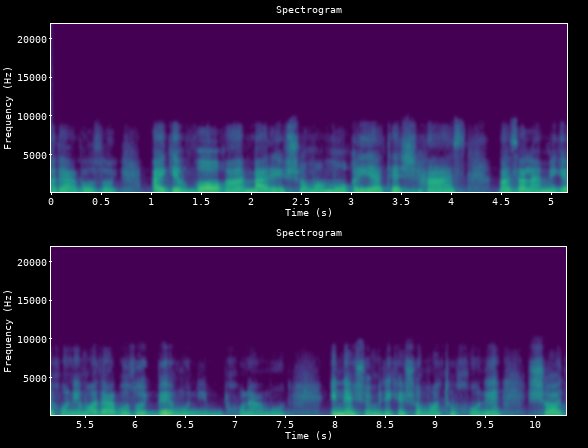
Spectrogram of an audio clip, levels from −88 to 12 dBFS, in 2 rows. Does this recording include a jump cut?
yes; 1 cut; at 6.9 s

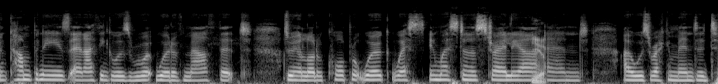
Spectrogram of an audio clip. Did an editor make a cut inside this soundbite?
yes; 1 cut; at 2.8 s

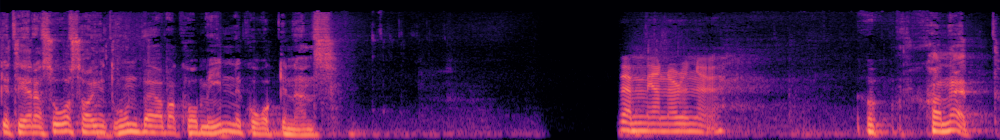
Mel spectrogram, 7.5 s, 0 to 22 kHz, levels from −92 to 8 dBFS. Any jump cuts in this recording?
no; 0 cuts

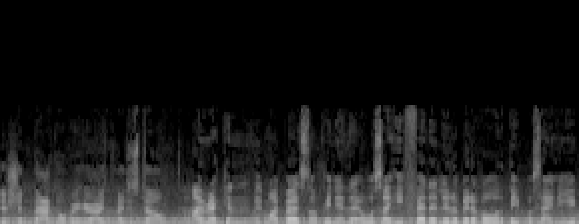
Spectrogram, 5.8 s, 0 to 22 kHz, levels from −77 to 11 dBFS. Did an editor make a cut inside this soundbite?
yes; 1 cut; at 1.0 s

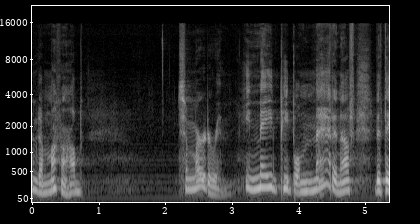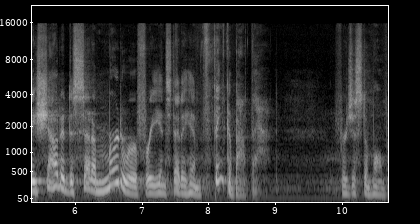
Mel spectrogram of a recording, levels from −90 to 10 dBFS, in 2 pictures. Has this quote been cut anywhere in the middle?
no; 0 cuts

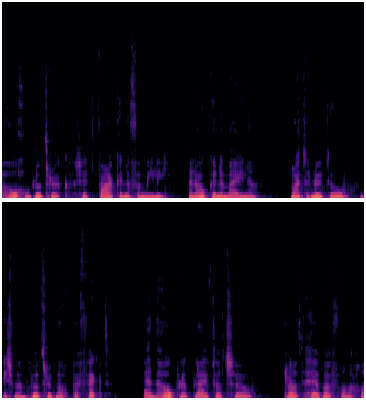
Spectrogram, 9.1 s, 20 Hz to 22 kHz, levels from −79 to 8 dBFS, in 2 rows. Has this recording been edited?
no; 0 cuts

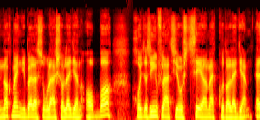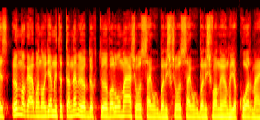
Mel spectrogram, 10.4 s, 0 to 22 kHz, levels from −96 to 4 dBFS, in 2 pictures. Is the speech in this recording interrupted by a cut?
yes; 1 cut; at 8.6 s

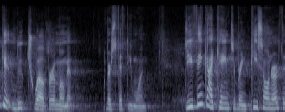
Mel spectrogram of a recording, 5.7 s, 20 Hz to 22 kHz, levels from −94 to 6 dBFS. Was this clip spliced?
yes; 1 cut; at 0.9 s

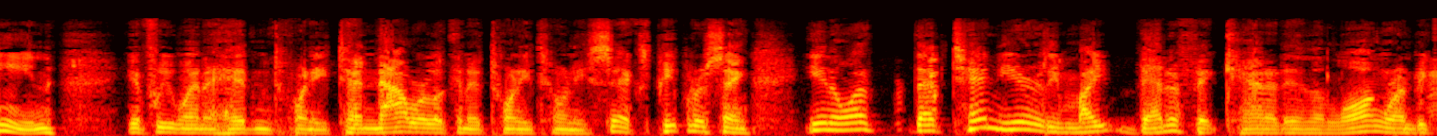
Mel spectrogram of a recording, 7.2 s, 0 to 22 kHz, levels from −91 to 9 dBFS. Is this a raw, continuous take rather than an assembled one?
no; 1 cut; at 5.2 s

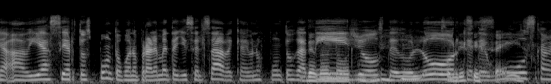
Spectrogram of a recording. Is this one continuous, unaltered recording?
yes; 0 cuts

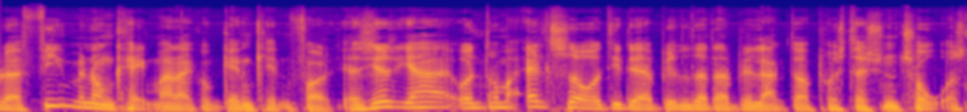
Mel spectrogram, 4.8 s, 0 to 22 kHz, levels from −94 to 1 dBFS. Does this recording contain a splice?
no; 0 cuts

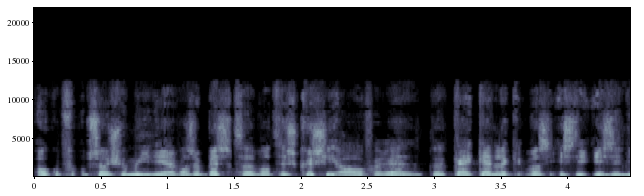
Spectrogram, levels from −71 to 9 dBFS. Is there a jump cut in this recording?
yes; 1 cut; at 1.5 s

